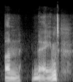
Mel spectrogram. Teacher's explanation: The double N in unnamed is fine, because you hear 2 N's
